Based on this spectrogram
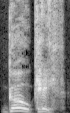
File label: Horse Sprint Adult; Duviri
